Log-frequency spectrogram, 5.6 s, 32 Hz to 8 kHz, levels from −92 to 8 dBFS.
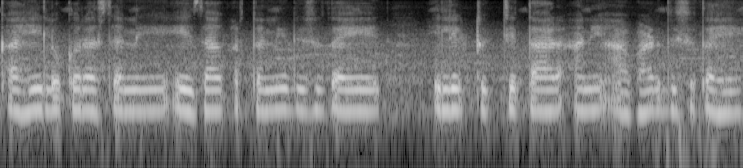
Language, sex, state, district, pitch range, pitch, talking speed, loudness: Marathi, female, Maharashtra, Sindhudurg, 210-215 Hz, 210 Hz, 160 wpm, -17 LUFS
